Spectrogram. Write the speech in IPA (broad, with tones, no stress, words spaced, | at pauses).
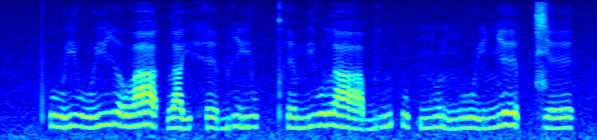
pʰu˩˧ juː˩˧ji˥˨ə̯ʋaː˥˨t̚la˩˧j he˧˩bi˥˨ju˧˥k̚ pʰe˩˧mju˧˥laː˧˩bi˧˥ŋ pu˧˩p̚ɲu˧˩nɲuː˩j ɲeː˥˨p̚ t͡ɕe˧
